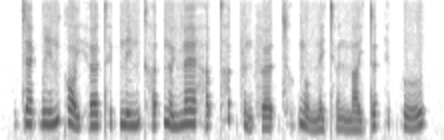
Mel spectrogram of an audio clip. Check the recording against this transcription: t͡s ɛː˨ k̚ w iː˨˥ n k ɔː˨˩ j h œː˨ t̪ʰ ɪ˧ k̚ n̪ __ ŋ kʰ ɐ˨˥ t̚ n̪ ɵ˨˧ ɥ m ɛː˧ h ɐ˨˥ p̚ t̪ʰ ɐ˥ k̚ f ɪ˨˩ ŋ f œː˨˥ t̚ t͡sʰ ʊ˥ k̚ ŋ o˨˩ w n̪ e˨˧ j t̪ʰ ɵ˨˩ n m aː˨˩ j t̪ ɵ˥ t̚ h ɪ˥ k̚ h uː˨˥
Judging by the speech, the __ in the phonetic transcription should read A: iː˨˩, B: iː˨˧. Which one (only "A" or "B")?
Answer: B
